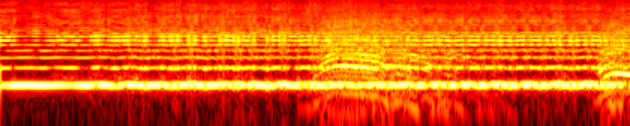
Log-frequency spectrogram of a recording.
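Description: A male naat reciter holding one long, steady sung note into a microphone. Fainter voices with wavering pitch come in underneath about halfway through.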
